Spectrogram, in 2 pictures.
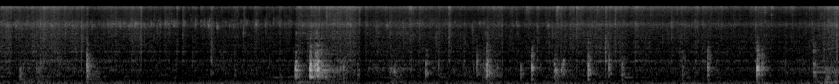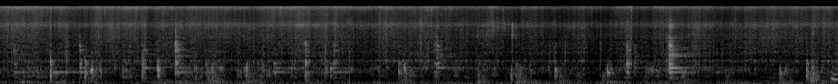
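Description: Garlic, onion and ginger sautéed in a pan give a constant close sizzle and hiss, with intermittent spatula scrapes and small crackling pops throughout, no talking.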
